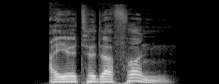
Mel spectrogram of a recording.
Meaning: inflection of davoneilen: 1. first/third-person singular preterite 2. first/third-person singular subjunctive II
- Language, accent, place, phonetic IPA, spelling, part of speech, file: German, Germany, Berlin, [ˌaɪ̯ltə daˈfɔn], eilte davon, verb, De-eilte davon.ogg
